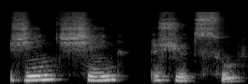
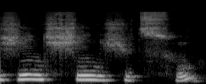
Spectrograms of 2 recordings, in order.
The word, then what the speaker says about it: Jin Shin Jyutsu: Et le jutsu en sachant que le u en japonais se prononce ou qu'on prononce pratiquement toutes les lettres.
